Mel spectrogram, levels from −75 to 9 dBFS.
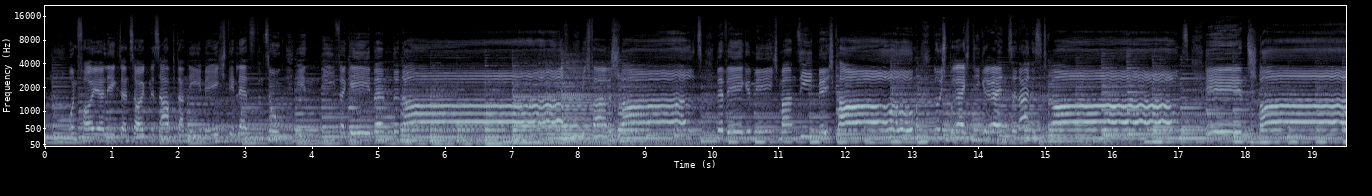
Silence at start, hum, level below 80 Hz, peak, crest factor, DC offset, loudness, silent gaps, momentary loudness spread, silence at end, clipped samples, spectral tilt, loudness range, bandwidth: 0 s; none; -52 dBFS; -2 dBFS; 16 dB; 0.1%; -19 LUFS; none; 8 LU; 0 s; under 0.1%; -6 dB/octave; 6 LU; 15.5 kHz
